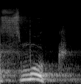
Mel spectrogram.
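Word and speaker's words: smoke: اوس لکه سموک سموک پسې اخر ای راغلی ده، دا ای نه تلفظ کېږي.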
